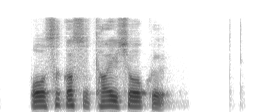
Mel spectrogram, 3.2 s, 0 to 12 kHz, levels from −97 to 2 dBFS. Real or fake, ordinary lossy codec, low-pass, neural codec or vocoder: fake; AAC, 48 kbps; 7.2 kHz; codec, 16 kHz, 1 kbps, FunCodec, trained on Chinese and English, 50 frames a second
